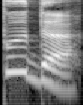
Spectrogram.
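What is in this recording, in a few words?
"пыдӧ", Komi, female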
